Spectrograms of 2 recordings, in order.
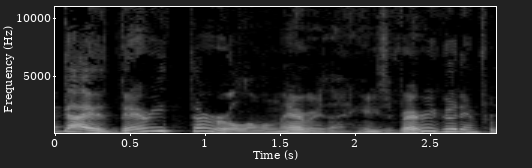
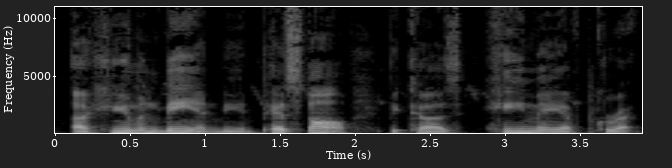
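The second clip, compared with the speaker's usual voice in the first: ordinary delivery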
